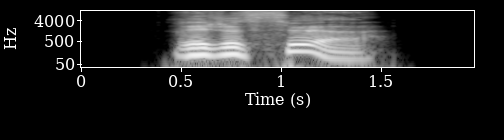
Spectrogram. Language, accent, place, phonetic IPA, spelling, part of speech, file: German, Germany, Berlin, [ʁeʒɪˈsøːɐ̯], Regisseur, noun, De-Regisseur.ogg
- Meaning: 1. director (male or of unspecified gender) 2. trainer, coach (male or of unspecified gender)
